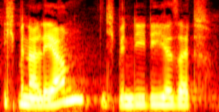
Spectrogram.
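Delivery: normal talking voice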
